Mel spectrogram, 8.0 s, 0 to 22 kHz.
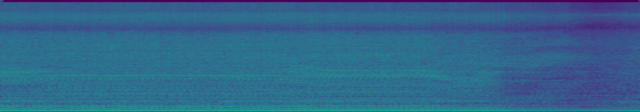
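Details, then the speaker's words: Onan 40 kW generator (1999) with 4-cylinder Cummins diesel, after voltage regulator board replacement. Steady drone under a 20 kW resistive load bank; current near 90 A at 240 V, voltage steady; running normally under load. "the current went up to almost 90 amps which you can do the math that's about 20 kW at 240 volts so I know it's running it's working"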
